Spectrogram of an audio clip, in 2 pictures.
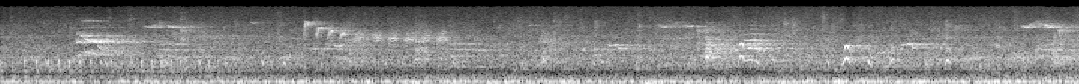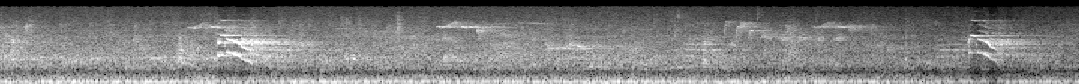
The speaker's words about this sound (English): Here's a flicker this fall calling from a treetop at Devil's Den State Park.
